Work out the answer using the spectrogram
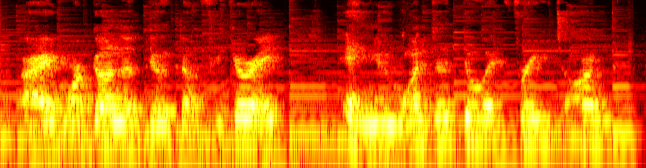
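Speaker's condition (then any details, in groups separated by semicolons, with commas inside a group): Ataxia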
